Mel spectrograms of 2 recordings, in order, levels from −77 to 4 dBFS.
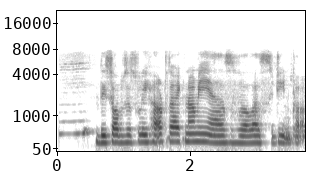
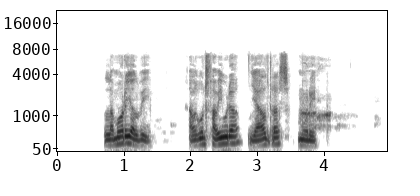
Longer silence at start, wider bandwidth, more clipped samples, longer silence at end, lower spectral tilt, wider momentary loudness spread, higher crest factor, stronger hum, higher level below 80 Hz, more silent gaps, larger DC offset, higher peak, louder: second, 0.05 s vs 0.7 s; about the same, 8.2 kHz vs 7.6 kHz; neither; second, 0 s vs 0.85 s; about the same, -5 dB/octave vs -5.5 dB/octave; second, 6 LU vs 13 LU; about the same, 18 dB vs 14 dB; neither; second, -64 dBFS vs -58 dBFS; second, none vs 1.81-1.91 s, 2.81-2.85 s; neither; second, -8 dBFS vs -2 dBFS; second, -25 LUFS vs -15 LUFS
